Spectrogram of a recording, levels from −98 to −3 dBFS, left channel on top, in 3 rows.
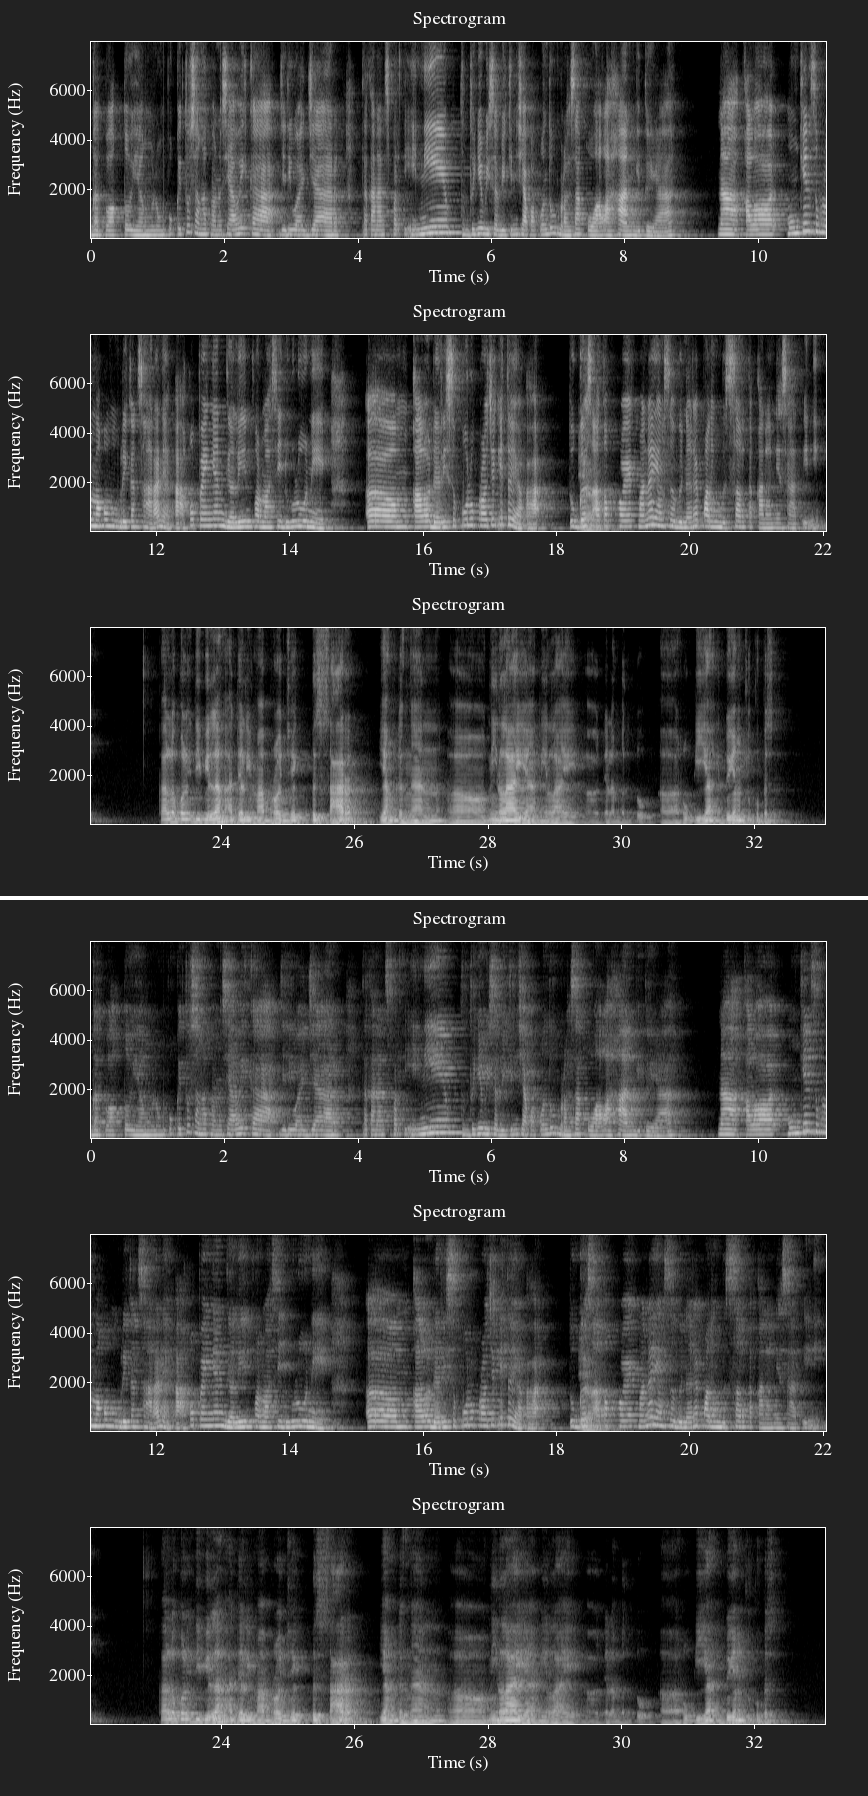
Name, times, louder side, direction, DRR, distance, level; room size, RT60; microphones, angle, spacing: voice 1, 0.0-8.8 9.4-14.8 15.1-17.8 18.2-21.9, left 3 dB, 85° left, 8 dB, 0.9 m, -32 dB
voice 2, 18.3-18.7 23.1-26.0 26.4-32.3, left 1 dB, 45° left, 5 dB, 1.4 m, -31 dB
9.7 x 9.7 x 9.7 m, 0.91 s
head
